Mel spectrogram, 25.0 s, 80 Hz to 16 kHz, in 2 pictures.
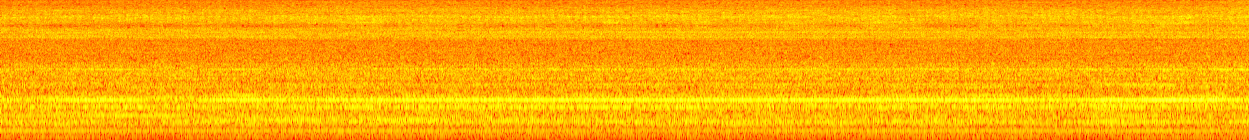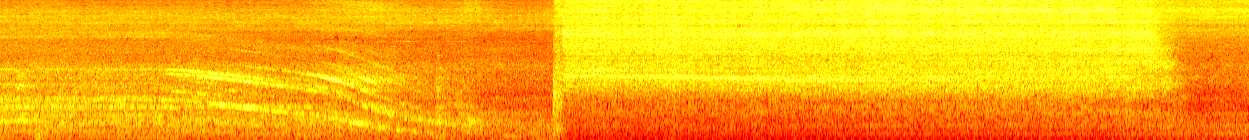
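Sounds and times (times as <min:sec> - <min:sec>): machine spindle whine: 0:07.5 - 0:24.3.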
